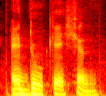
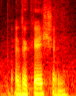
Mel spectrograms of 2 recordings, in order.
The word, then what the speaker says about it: education: Nah, kebanyakan orang Indonesia kalau mengucapkan kata ini, bilangnya education. Education. Padahal, ini harusnya pengucapannya education. Pakai J, education.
